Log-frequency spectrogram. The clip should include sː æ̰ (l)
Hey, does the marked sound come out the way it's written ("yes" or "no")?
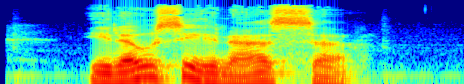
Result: no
